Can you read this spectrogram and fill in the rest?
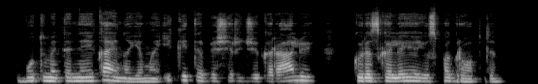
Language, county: Lithuanian, Šiauliai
